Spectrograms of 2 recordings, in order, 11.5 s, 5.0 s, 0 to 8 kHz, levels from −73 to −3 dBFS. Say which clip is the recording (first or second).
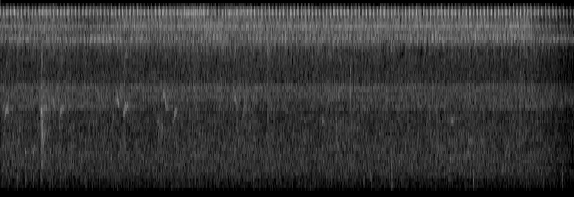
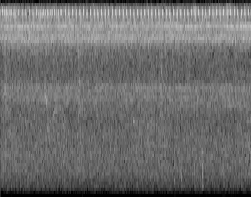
second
